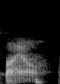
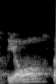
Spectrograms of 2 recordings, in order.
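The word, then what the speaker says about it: BYOL: One of our researchers implemented Bile, and that's how it's pronounced, like B-Y-L-L is Bile, bring your own latent. Yeah. I always thought it was Buell, but that's a funny way to say it.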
